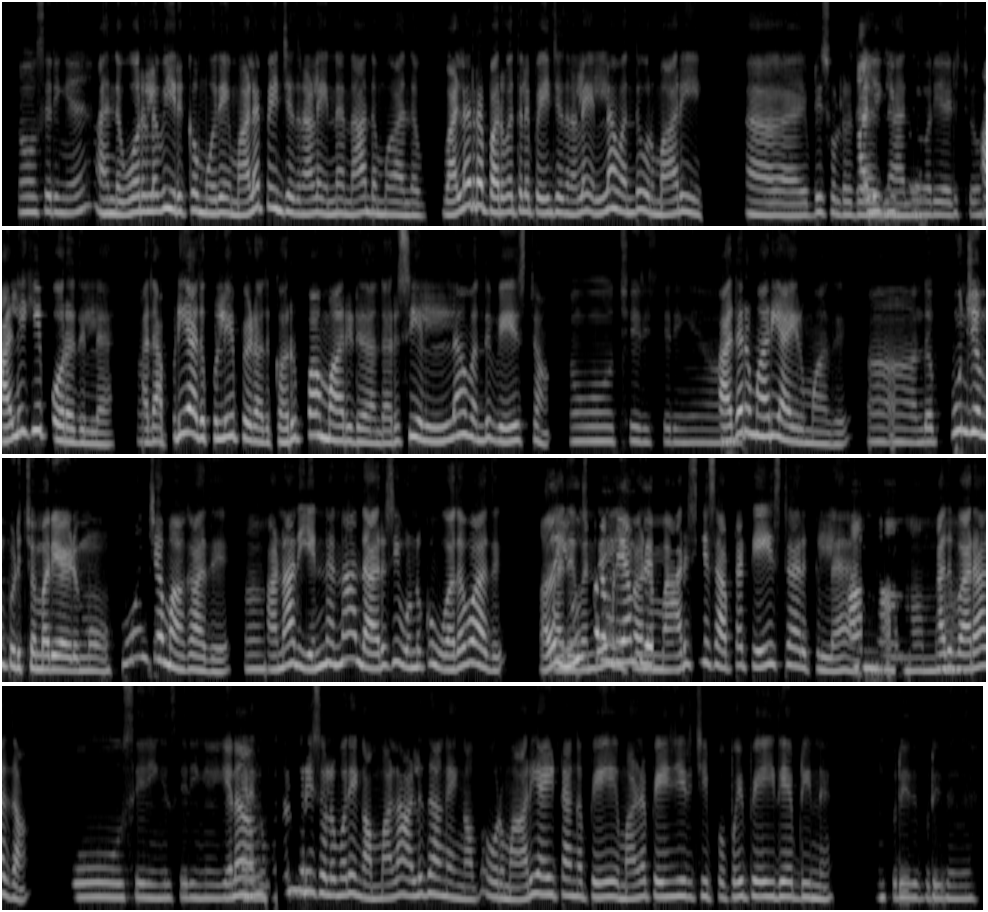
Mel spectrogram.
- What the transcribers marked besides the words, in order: drawn out: "ஓ!"
- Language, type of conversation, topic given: Tamil, podcast, மழைக்காலமும் வறண்ட காலமும் நமக்கு சமநிலையை எப்படி கற்பிக்கின்றன?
